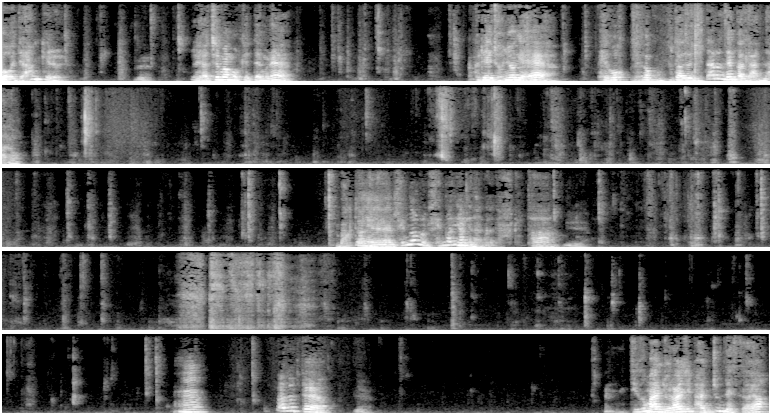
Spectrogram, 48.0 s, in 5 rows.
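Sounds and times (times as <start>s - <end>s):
chewing leafy vegetables crunches: 3.7s - 5.9s, 9.4s - 23.6s, 25.5s - 30.3s.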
